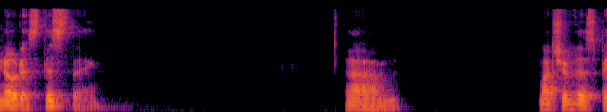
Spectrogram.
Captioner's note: pause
